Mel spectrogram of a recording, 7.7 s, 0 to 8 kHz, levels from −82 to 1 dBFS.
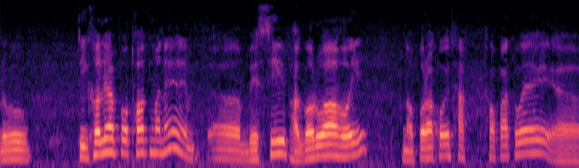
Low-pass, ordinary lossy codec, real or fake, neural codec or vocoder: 7.2 kHz; MP3, 32 kbps; fake; codec, 16 kHz, 4 kbps, X-Codec, WavLM features, trained on Multilingual LibriSpeech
